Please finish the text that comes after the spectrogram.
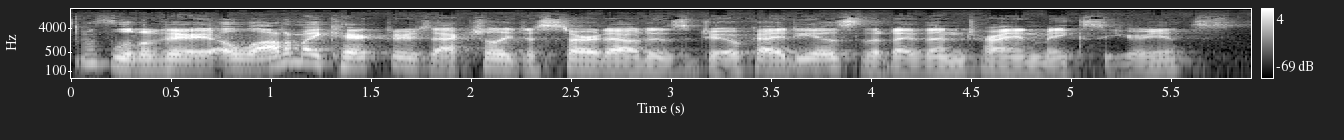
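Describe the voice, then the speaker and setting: A man with an average-pitched voice talks as a podcast co-host. His delivery is informal and conversational, meandering as he explains, with some hesitation. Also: fairly quick, fairly bright tone. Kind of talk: casual chat about tabletop role-playing.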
